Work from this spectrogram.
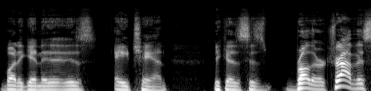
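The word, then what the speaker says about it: Etienne: Also behind him is is Trevor Achan, who is um by the way, I understand that a lot of people pronounce it ETN. That's how it used to be pronounced. But again, it is Achan because his brother Travis said that's how his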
